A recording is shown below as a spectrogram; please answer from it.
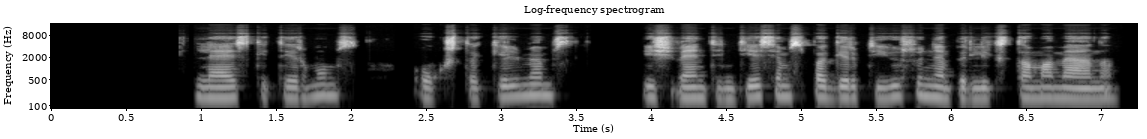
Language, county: Lithuanian, Kaunas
